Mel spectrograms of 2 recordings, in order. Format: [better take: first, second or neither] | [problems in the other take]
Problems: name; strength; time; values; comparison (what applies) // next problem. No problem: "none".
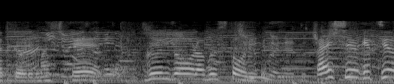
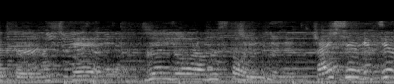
first | room echo; dies away in 1 s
